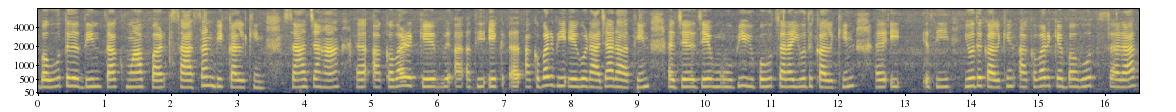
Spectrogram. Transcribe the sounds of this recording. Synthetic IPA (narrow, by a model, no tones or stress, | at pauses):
bəɦut̪d̪int̪əkɦuãpəɾsasənbʱikəlkʰinsãd͡ʒəɦãəkʋəɾkeət̪iʔekəkbəɾbʱiʔeɡoɾad͡ʒaɾəɦt̪ʰind͡ʒed͡ʒeobʱibəɦut̪saɾajud̪ʱːkəlkʰin | t̪i | jud̪ʱkəlkʰinəkbəɾkebəɦut̪saɾa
